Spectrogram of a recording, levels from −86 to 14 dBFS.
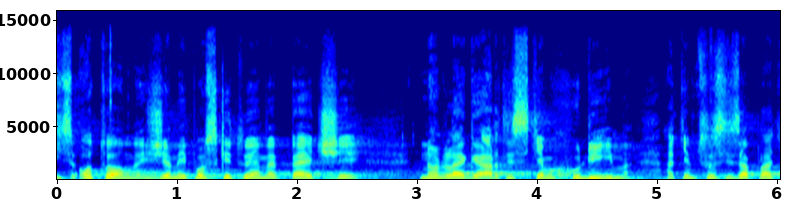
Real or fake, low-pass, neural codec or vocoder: fake; 14.4 kHz; vocoder, 44.1 kHz, 128 mel bands every 512 samples, BigVGAN v2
